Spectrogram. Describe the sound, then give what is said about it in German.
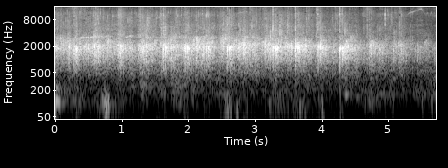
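Steady audience applause welcoming a guest onto the stage, a dense wash of many hands clapping at an even level for several seconds, with no voices heard over it. “komm doch zu mir auf die Bühne, lassen sie mit einem Applaus willkommen heißen.”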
